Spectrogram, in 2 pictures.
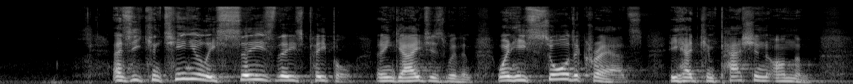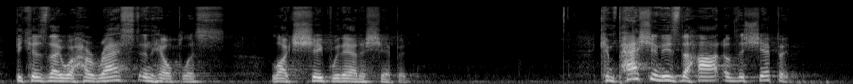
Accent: Australian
